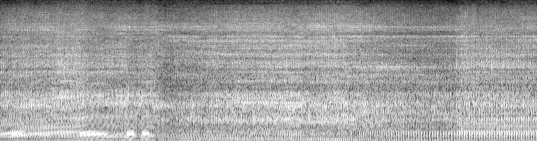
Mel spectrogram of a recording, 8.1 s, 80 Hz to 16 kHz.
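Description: Engine of a 2025 Beta 350 RR dirt bike fitted with an FMF slip-on exhaust, a loud, steady droning note that dips and swells briefly near the start and then holds a constant tone while riding.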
